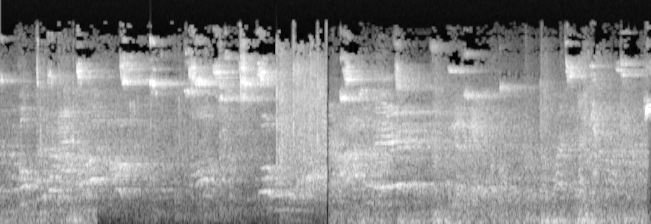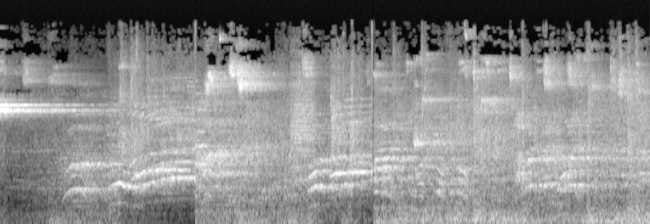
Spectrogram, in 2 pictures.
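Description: Basketball game in a large echoing sports hall: players and the bench shouting, the ball bouncing on the hardwood floor, and a short referee's whistle blast about ten seconds in.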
